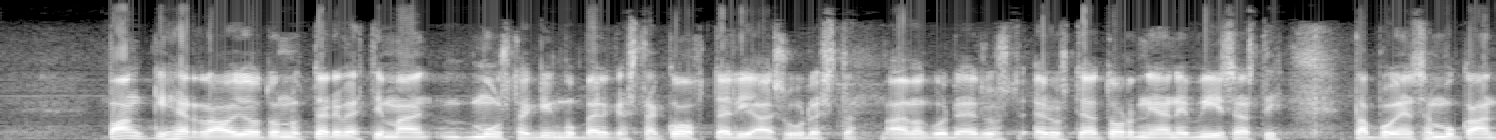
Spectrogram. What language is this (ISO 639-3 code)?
fin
